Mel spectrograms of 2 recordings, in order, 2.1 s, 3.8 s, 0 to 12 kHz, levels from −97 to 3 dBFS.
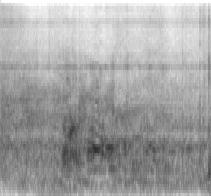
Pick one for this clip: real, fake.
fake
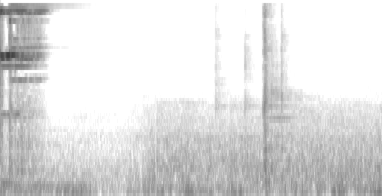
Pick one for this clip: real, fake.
real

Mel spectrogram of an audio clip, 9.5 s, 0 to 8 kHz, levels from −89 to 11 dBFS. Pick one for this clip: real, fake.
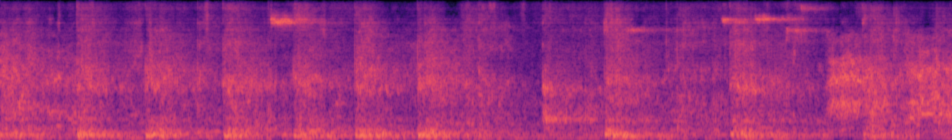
fake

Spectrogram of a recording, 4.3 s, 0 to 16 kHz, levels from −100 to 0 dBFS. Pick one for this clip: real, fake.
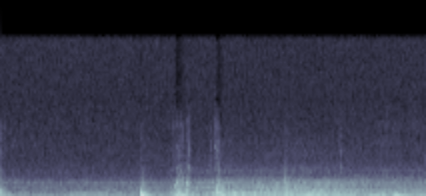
real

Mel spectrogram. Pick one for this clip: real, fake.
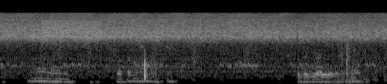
real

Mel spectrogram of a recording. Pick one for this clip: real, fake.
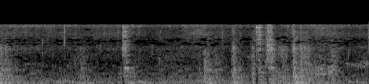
real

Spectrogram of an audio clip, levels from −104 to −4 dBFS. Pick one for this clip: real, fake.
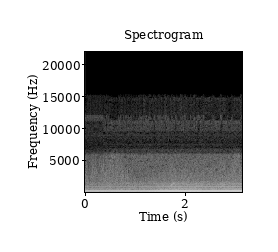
real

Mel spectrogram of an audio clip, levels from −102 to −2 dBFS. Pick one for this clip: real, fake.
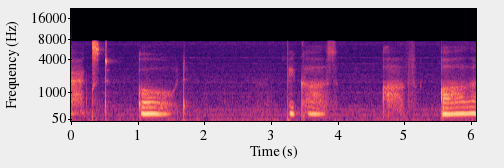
real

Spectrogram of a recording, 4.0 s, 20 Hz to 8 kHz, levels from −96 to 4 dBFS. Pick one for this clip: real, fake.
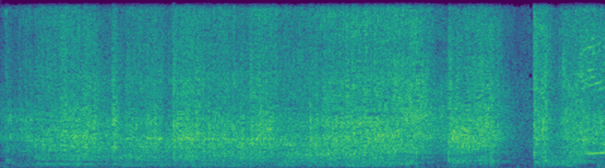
real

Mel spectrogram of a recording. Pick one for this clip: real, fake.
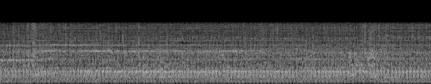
fake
